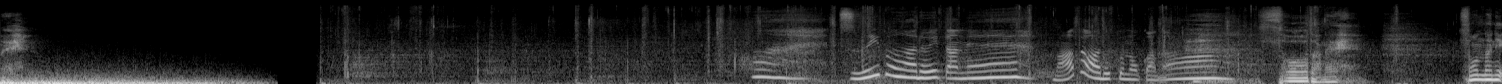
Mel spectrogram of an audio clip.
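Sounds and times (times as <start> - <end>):
deep ground rumble from a tremor: 0.0 - 2.8
quieter scattered knocks and shuffling: 3.2 - 13.4
speech: 8.6 - 13.6, 14.7 - 15.0.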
